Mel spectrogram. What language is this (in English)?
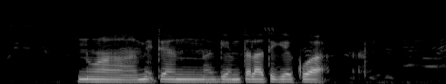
Santali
